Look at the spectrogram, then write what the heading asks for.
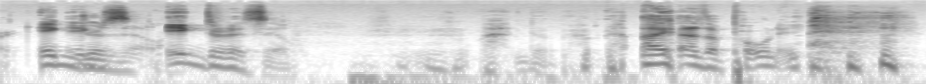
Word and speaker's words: Yggdrasil: Yggdrasil. Yggdrasil. Like Brazil, but Drazil. And you just say Yggdrasil. You just say Ig before it. Yggdrasil.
